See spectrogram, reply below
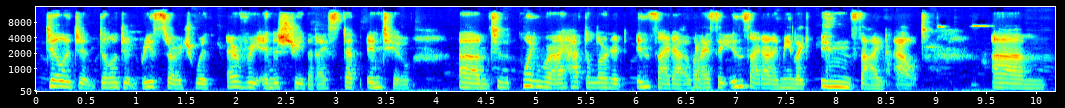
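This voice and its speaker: A woman's voice: mid-range voice, a bit bright, low-quality recording. A young woman entrepreneur, a native Vietnamese speaker, answering interview questions in a chatty way full of ums and restarts.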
